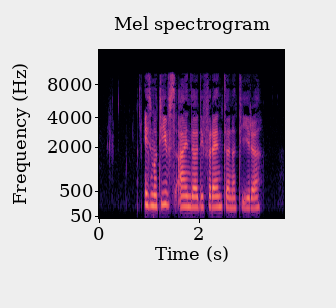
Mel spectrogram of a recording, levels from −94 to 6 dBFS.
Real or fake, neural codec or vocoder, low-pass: real; none; 9.9 kHz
